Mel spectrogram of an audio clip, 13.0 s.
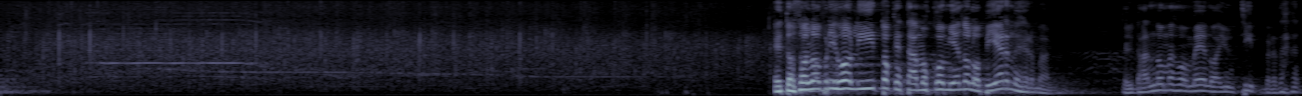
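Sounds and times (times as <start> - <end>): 
loud audience applause: 0.0 - 8.1
speech: 7.7 - 10.6, 11.2 - 13.0.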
